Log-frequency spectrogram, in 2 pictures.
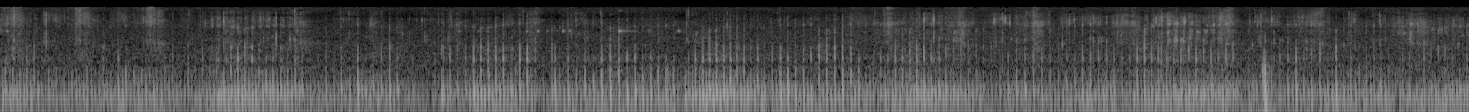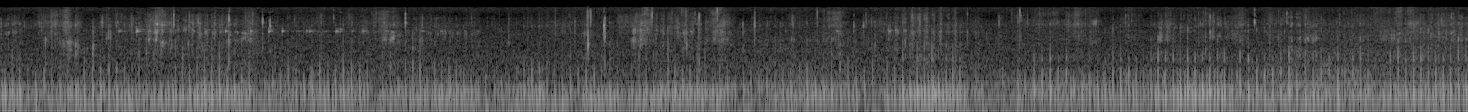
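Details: Purring from Caspurr, a domestic cat whose purr carries a chirp: a continuous low rhythmic rumble rising and falling with each breath, plus scattered faint clicks and rustles.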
